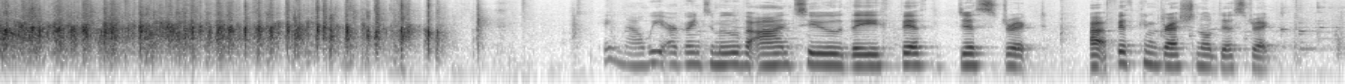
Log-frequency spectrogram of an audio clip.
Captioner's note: applause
